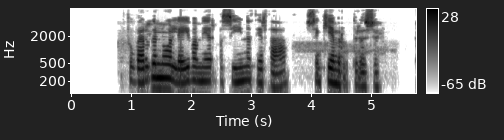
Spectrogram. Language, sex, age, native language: Icelandic, female, 30-39, Icelandic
